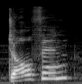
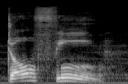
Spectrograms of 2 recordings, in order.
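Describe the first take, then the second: First: The last syllable has a short 'i' vowel. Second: The last syllable has a long 'ee' vowel.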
